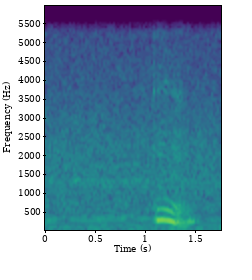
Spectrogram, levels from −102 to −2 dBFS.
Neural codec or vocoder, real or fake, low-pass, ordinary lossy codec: none; real; 5.4 kHz; none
